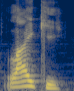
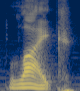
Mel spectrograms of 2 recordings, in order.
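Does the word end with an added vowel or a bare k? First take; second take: added vowel; bare k. First: The word ends with an added vowel after k. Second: The word ends cleanly on the k sound. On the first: The speaker calls it wrong. "A gente tem a tendência de falar like" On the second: The speaker calls it right. "mas termina com k"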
